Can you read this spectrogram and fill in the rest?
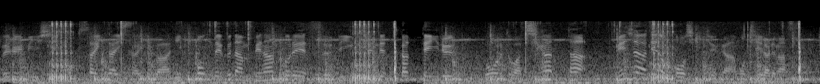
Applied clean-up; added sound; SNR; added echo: none; Crack + Tools; 1 dB; none.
